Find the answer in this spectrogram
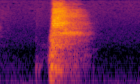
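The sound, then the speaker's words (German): A single sharp sneeze bursts out after a brief intake of breath, loud and hissy, then fades quickly into quiet room tone. “Gesundheit.”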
